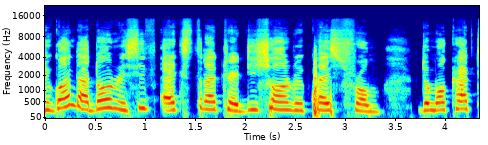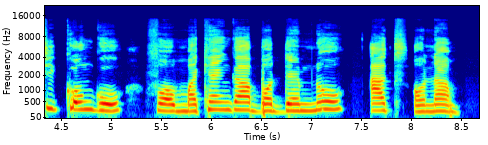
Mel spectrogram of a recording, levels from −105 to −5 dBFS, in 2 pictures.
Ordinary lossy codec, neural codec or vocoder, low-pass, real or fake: none; vocoder, 44.1 kHz, 128 mel bands, Pupu-Vocoder; 14.4 kHz; fake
